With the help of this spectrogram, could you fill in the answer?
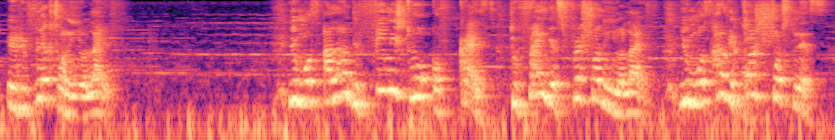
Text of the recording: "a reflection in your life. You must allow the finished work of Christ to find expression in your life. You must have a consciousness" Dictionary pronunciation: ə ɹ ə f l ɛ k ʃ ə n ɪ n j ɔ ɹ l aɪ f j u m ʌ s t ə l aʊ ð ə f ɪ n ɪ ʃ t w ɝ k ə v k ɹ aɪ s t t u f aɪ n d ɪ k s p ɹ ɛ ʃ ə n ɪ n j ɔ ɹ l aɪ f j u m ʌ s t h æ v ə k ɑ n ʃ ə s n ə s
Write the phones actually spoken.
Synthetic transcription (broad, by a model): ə ɹ ə f l ɛ k ʃ ə n ɪ n j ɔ l aɪ f j u m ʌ s t ə l aʊ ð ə f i n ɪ ʃ t w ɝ k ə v k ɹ aɪ s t t u f aɪ n d ɪ k s p ɹ ɛ ʃ ə n ɪ n j ɔ l aɪ f j u m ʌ s t h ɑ v ə k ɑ n ʃ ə s n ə s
